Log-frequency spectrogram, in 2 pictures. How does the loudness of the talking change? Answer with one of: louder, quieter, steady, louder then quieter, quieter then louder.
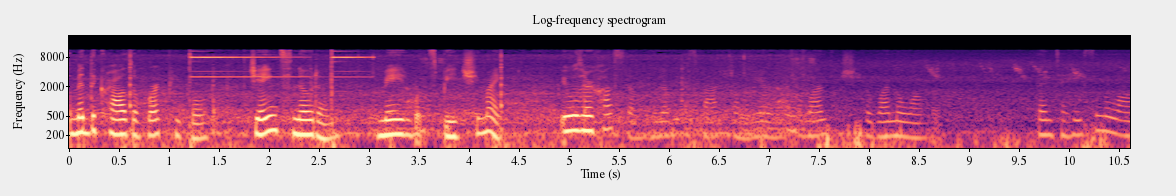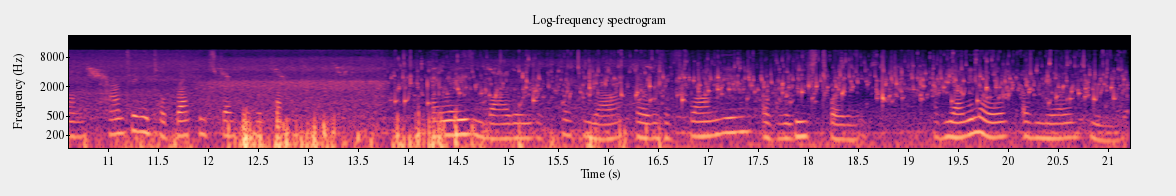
quieter.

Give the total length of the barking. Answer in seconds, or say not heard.
not heard.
